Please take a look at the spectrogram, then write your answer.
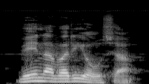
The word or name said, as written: vena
